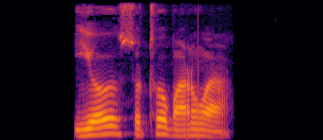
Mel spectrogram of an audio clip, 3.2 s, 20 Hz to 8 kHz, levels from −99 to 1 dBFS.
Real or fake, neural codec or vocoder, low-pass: real; none; 7.2 kHz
